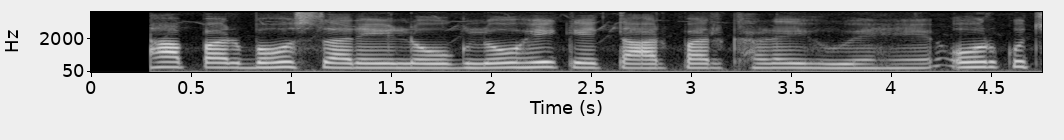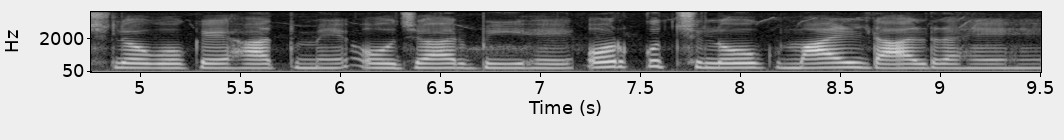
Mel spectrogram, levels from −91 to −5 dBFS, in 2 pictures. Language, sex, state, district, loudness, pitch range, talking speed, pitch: Hindi, female, Bihar, Jahanabad, -25 LUFS, 210-235 Hz, 175 wpm, 220 Hz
